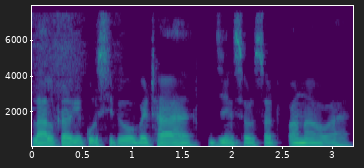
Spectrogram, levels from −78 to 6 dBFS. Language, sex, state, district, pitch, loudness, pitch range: Hindi, male, Bihar, Bhagalpur, 125 Hz, -32 LUFS, 125-130 Hz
